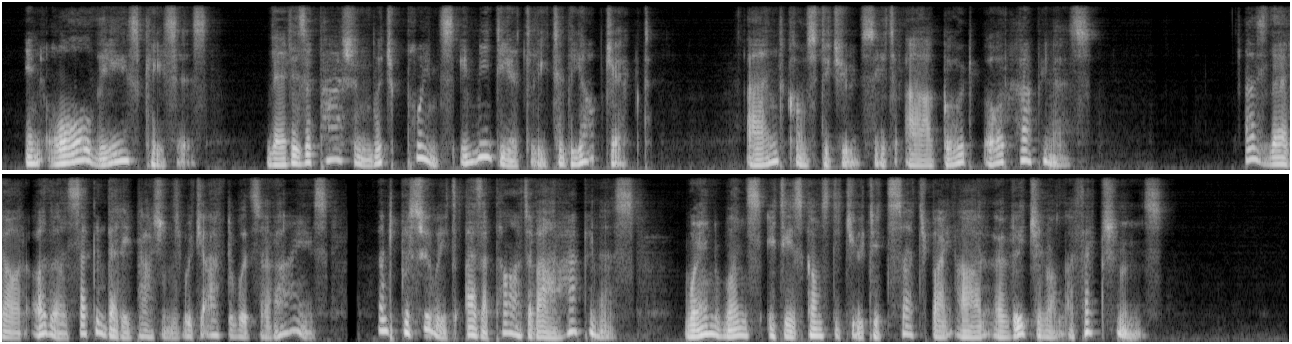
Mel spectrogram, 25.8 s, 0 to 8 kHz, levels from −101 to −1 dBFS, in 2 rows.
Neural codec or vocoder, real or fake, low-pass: codec, 44.1 kHz, 2.6 kbps, SNAC; fake; 7.2 kHz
